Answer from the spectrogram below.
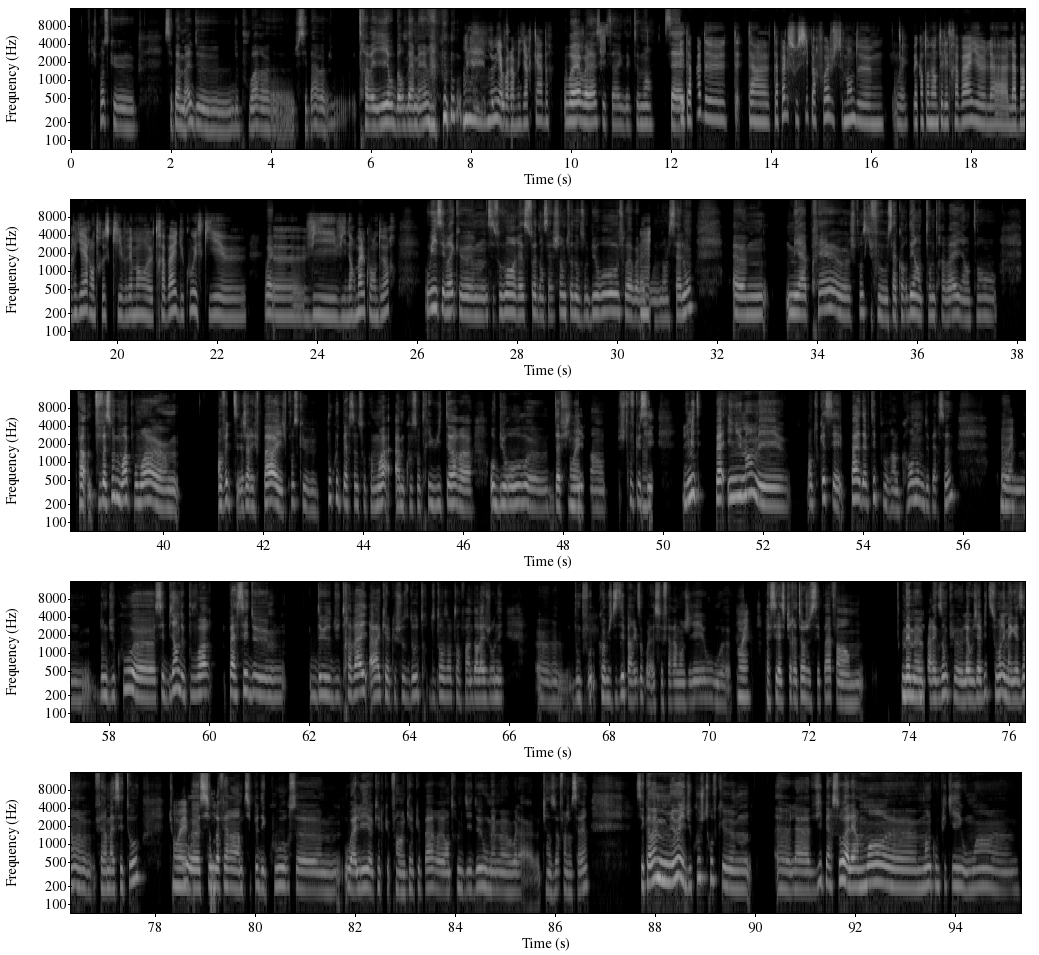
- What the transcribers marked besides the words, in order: chuckle; laugh; unintelligible speech; other background noise
- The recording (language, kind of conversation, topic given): French, podcast, Que penses-tu, honnêtement, du télétravail à temps plein ?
